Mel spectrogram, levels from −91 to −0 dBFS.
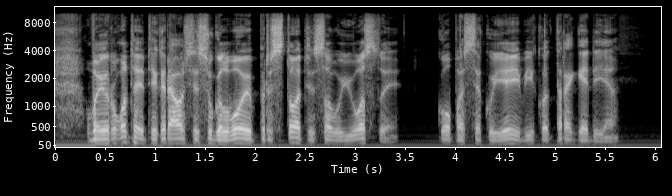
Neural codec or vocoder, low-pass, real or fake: none; 9.9 kHz; real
